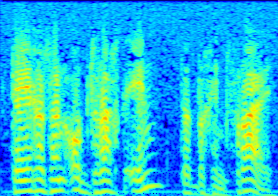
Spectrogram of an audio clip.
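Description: An actor in a radio drama playing a measured, authoritative regime leader who speaks in terse, probing phrases. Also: male voice, a little high, lively intonation, pushed and bright, soft background music, poor audio. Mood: questioning, authoritative. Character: questioning male regime leader, the comrade protector, measured authority. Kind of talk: radio drama acting in Dutch. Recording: radio drama with faint noise.

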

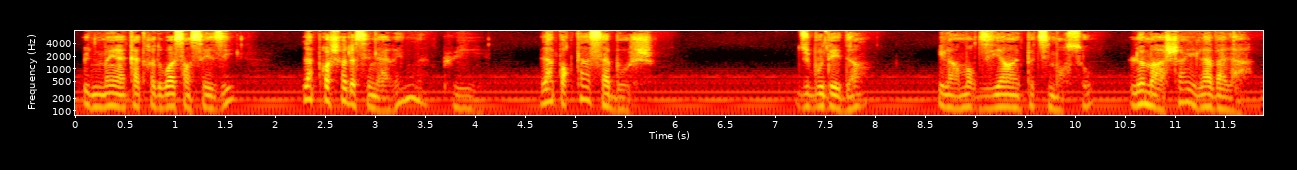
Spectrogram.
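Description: A man reading scripted literary science fiction narration as the storyteller. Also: medium pitch. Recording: clearly noisy background with hum.

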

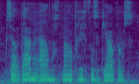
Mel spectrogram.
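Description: A woman's voice: on the low side, completely flat delivery, fast talker, warm tone, faint music behind, close to an everyday voice. An actress playing an earnest, frank married woman in a radio play. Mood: reproachful, earnest. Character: sincere, earnest married woman named José.

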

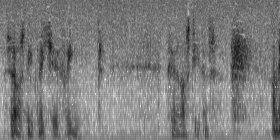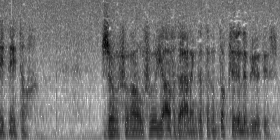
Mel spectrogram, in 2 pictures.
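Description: Menacing blackmailer, cavernous reverb. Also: male voice, low-pitched, darkish tone. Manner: commanding, curt, threatening. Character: menacing male blackmailer issuing cold ultimatums. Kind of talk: radio drama acting. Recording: dull, long reverb, faint hum.

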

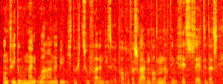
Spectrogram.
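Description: An actor as a pompous, low-voiced scholar from the future. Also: male voice, animated, a little fast, a little mellow, a little hiss or hum, close to an everyday voice. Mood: proclaiming. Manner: florid, pompous, ceremonious. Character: slender bespectacled scholar from the far future, grandiloquent, self-important. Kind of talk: German radio play acting.

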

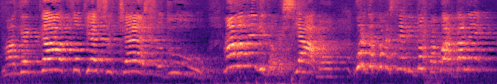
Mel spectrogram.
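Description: An actress playing a wounded, sarcastic, foul-mouthed pregnant captive in a stage drama. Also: female voice, very high-pitched, sing-song, normal speed, pushed and bright, exaggerated voice. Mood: accusing. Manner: sarcastic, pleading, profane outbursts. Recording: echoey hall from far off, faint noise.

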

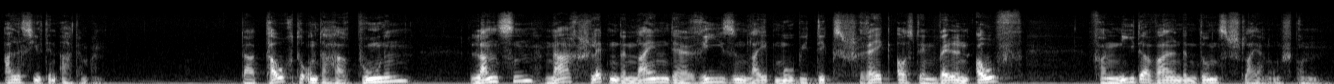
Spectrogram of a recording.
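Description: Grave sea storyteller, husky mid-pitched voice, measured, suspenseful, radio play narration. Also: male voice, very animated, a little mellow. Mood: intense, awed. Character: grave male seafaring storyteller recounting a whale hunt. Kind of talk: scripted radio drama narration.

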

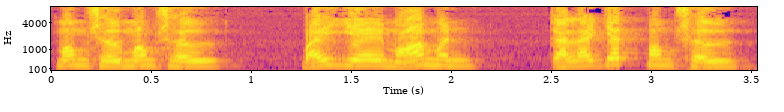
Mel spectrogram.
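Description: A man voicing a cheeky young male servant who yells shrill mocking taunts. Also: fairly even intonation, unhurried.

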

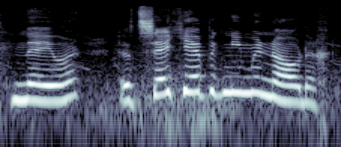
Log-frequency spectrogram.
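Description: An actress playing an eager, hopeful young woman in expressive, natural Dutch radio drama dialogue. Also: high voice, moderate pace, a little hiss or hum, lightly acted. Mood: delighted, wistful.

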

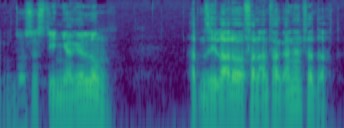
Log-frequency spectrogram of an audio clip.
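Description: A composed police captain with a very low voice. He speaks in a measured, dryly ironic way, in the manner of a classic German radio crime play. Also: sing-song, dry recording. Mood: sober, questioning. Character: calm, dry East German police captain, male detective.

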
